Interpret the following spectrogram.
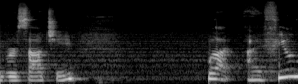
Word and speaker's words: Versace: he did not say versace but i feel like those r's are a bit too pronounced there is only one r in armani and one r in versace therefore we don't really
